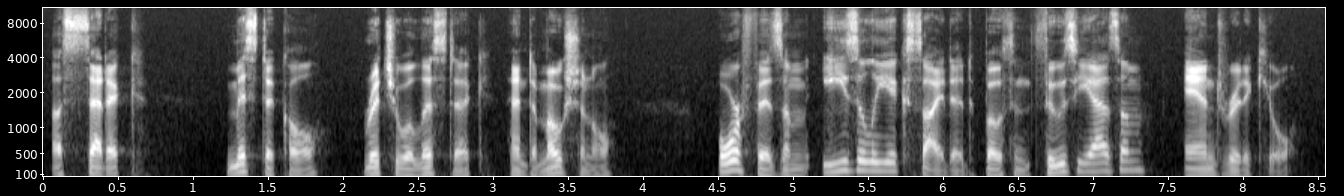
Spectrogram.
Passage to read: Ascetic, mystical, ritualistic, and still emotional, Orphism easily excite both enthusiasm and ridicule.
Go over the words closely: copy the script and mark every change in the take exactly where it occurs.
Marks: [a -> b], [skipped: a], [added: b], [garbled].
Ascetic, mystical, ritualistic, and [skipped: still] emotional, Orphism easily [excite -> excited] both enthusiasm and ridicule.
